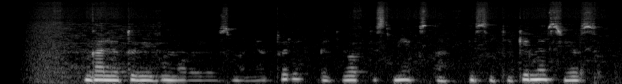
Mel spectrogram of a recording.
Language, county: Lithuanian, Alytus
